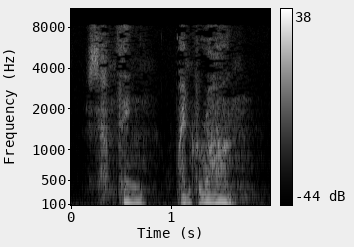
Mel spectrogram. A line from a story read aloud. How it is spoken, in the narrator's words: she whispered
